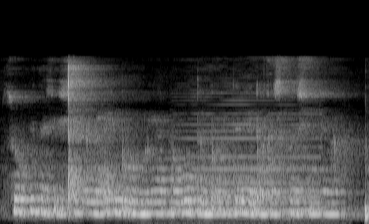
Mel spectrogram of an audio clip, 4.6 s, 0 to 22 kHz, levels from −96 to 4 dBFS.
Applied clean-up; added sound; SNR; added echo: none; Bowed string instrument; 12 dB; reverberation time 1.0 s.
